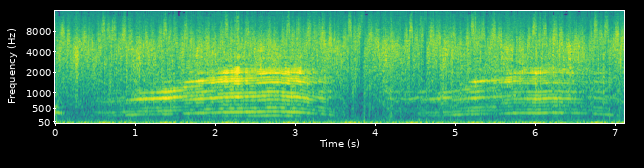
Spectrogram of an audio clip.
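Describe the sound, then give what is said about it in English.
A man imitates cows in a farm meadow mooing twice, two long, drawn-out harmonic moos that rise and fall, fairly loud, with a faint low hum underneath. “The cows in the meadow, they go.”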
